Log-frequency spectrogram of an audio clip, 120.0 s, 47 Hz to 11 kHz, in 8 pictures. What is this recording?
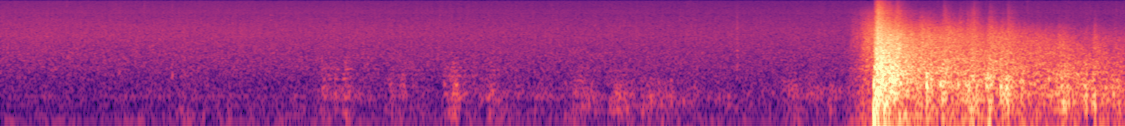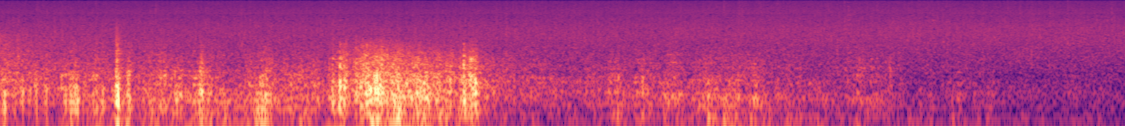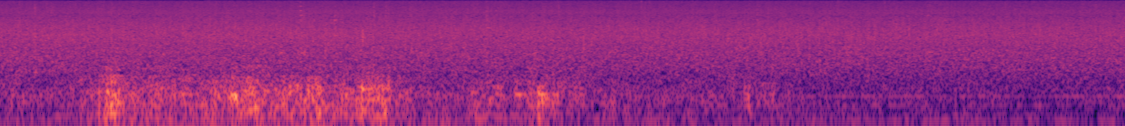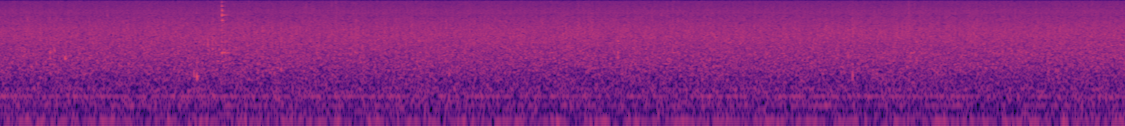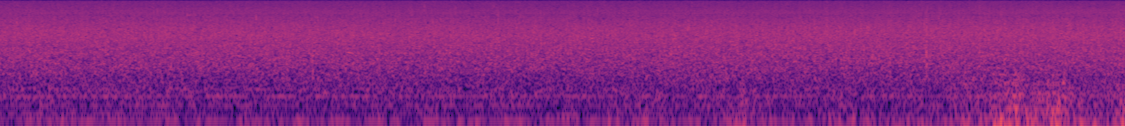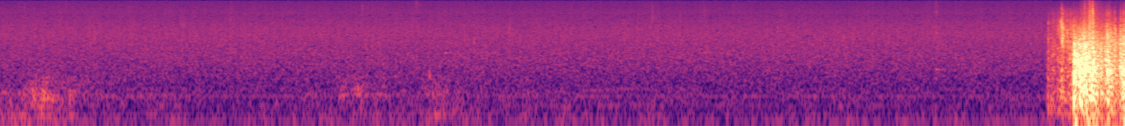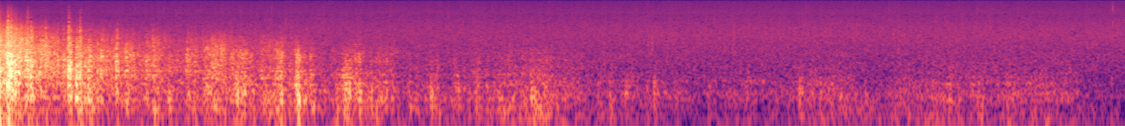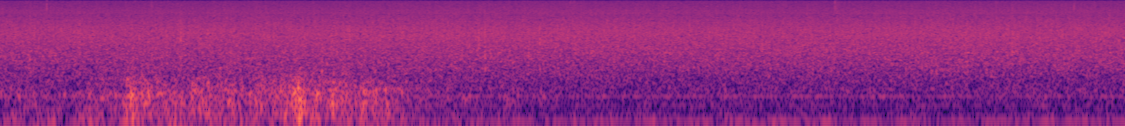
I was recording sounds of a summer storm from inside a garage with the garage doors open. As it happens, two very close lightning strikes hit trees across the street from me as I was recording. This file was recorded using 2 Rode NT2a microphones in XY configuration. A Sound Devices 744t recorder with high pass filter and limiter engaged. No processing was done to the recording.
